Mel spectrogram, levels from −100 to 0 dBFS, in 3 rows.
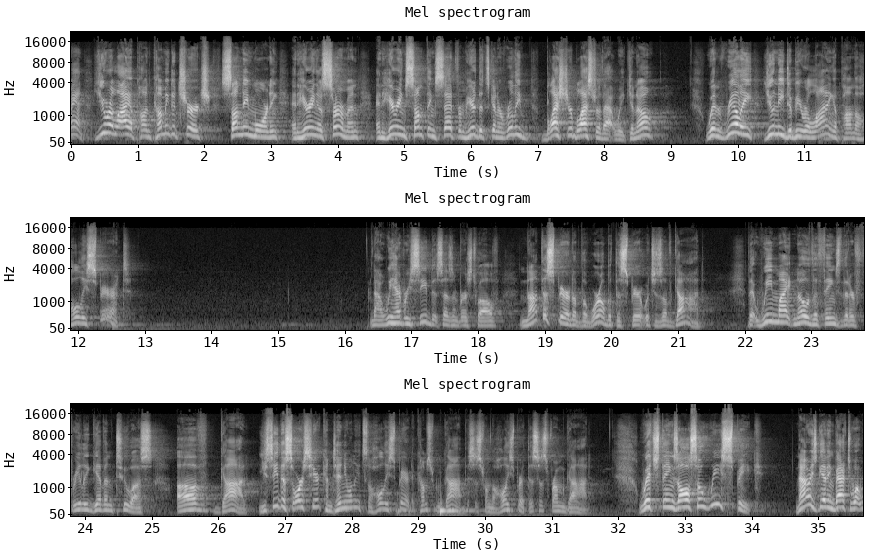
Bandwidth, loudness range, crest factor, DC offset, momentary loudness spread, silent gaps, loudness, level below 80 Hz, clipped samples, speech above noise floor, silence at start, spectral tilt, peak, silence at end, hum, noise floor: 19 kHz; 11 LU; 22 dB; under 0.1%; 19 LU; none; -18 LUFS; -64 dBFS; under 0.1%; 44 dB; 0 s; -1 dB/octave; 0 dBFS; 0 s; none; -65 dBFS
